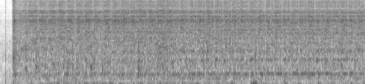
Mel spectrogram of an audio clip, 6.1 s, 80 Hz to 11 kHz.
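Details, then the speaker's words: 2004 Chevy Malibu Classic after ATF engine flush, timing chain tensioner removed: starter spins engine with light even whir but never fires, sounds free-spinning; owner fears dislodged gunk holding a valve or lifter open; cranks but won't start. "that's not good that's like something's free spinning oh boy"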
